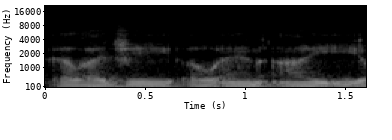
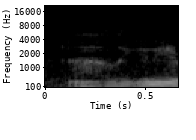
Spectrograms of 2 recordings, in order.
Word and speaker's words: Ligonier: I believe it's pronounced Ligonier, PA. Ligonier, PA.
